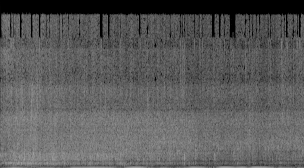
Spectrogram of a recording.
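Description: Brinjal fries in hot oil in a pan, giving a steady, broad sizzle with a low hum beneath, close and continuous, with no talking.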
